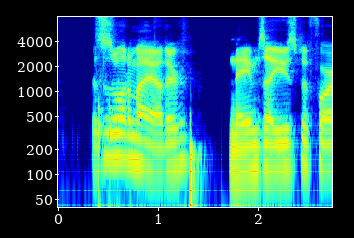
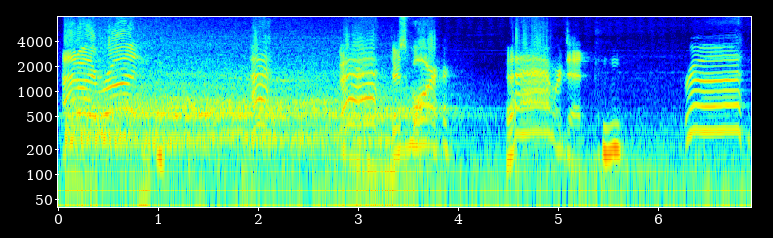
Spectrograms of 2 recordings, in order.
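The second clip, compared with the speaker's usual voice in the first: high, panicked yelps and gibbering; terrified gibbering; 10 semitones higher than usual. Real, not acted. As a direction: panic as if being chased. Panicking during monster attack.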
